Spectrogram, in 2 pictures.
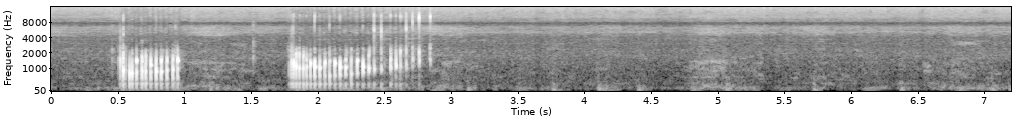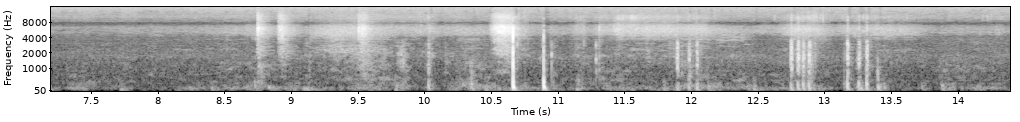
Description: In This Video you hear my heartbeat and my stomach growling.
